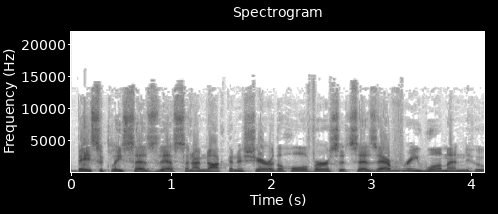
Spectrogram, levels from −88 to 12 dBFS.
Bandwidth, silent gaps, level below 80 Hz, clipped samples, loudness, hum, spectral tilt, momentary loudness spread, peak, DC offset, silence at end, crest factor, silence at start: 15.5 kHz; none; -54 dBFS; under 0.1%; -18 LUFS; none; -4 dB/octave; 3 LU; -2 dBFS; under 0.1%; 0 s; 16 dB; 0 s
